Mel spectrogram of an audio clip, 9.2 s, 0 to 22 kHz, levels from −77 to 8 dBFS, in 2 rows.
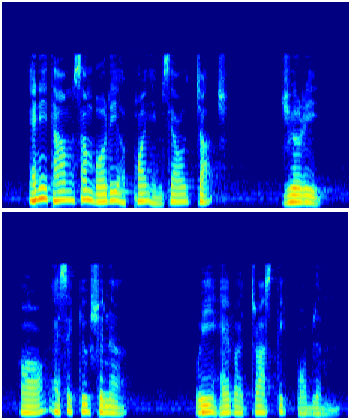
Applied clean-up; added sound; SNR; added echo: none; none; none; none.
